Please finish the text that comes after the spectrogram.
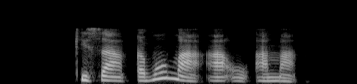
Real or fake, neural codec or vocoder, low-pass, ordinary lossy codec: fake; vocoder, 22.05 kHz, 80 mel bands, WaveNeXt; 5.4 kHz; Opus, 32 kbps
